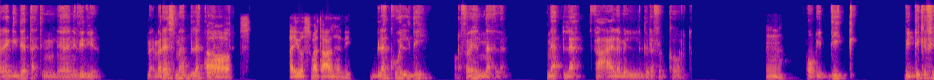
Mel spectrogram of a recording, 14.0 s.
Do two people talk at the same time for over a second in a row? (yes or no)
no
